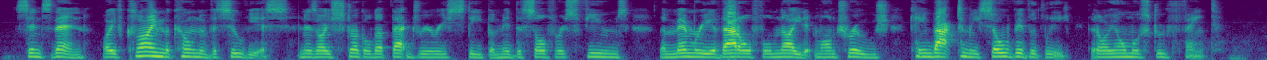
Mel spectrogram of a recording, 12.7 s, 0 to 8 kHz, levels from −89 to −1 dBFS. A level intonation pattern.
Yes: narrow, 1.9 semitones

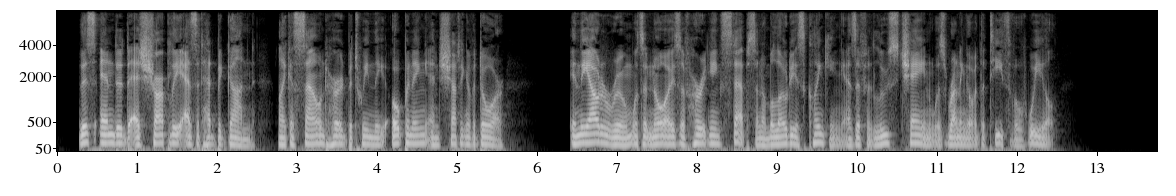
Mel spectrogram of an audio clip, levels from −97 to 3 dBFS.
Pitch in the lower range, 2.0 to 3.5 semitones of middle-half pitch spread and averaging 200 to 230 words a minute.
Yes: low, 120 Hz; average, 2.9 semitones; fast, 205 wpm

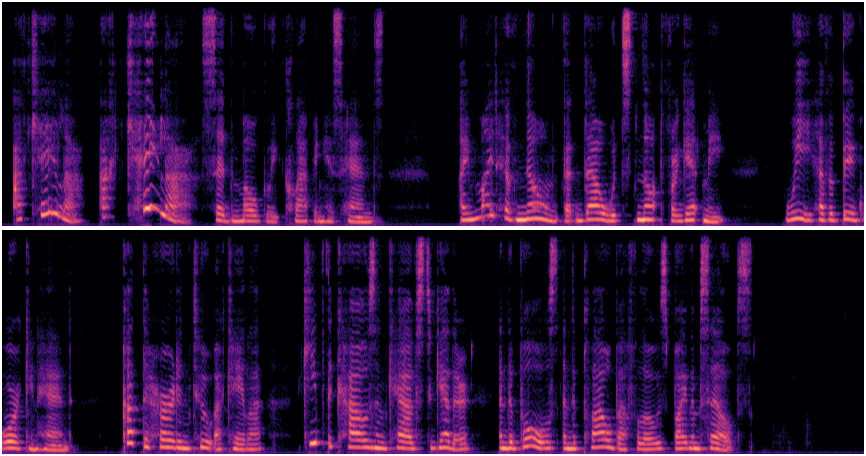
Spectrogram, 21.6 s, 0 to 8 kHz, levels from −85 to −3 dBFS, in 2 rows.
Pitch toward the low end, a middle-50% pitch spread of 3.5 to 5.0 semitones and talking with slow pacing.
No: high, 220 Hz; average, 4.2 semitones; slow, 125 wpm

